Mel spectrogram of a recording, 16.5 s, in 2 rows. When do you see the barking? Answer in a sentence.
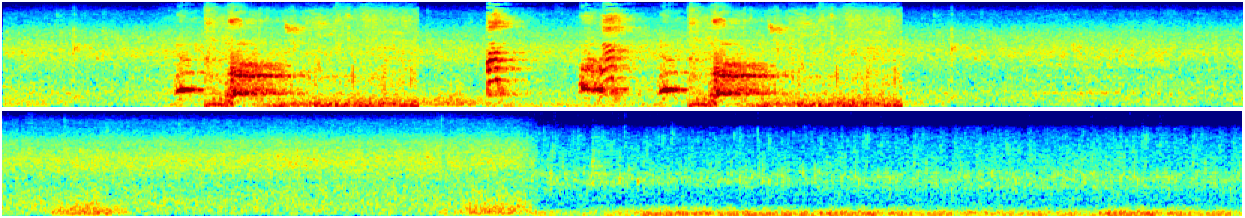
The barking can be heard from 1.1 to 6.0 s.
